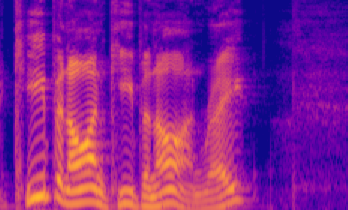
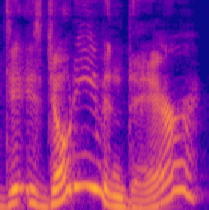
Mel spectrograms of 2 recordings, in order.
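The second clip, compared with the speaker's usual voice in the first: normal talking voice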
